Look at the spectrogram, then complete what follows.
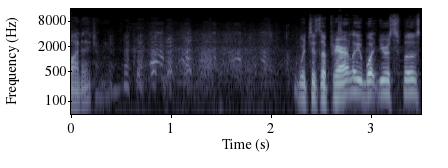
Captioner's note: audience laughing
